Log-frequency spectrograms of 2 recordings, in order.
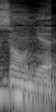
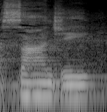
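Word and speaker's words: Sonja: My name is Sonia. S O N J A. Not Sanji. Not Sanja. Not Sanji.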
